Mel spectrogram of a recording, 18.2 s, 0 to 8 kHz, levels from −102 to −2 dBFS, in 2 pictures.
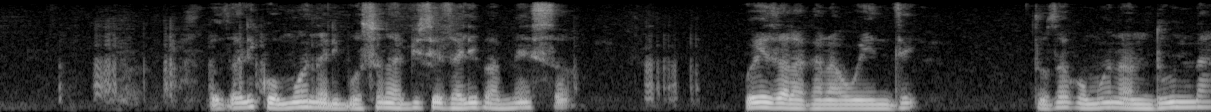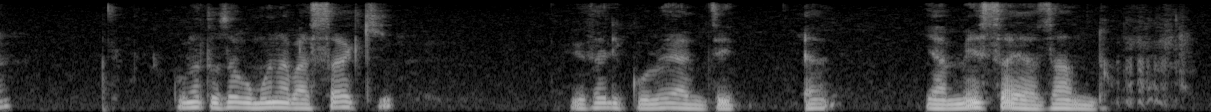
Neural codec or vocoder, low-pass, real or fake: none; 7.2 kHz; real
